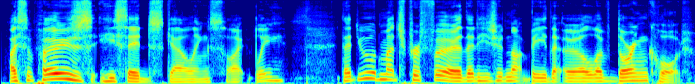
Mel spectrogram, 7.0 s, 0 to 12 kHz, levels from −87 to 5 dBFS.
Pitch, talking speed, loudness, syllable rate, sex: 145 Hz, 170 wpm, -19 LUFS, 4.5 syllables/s, male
